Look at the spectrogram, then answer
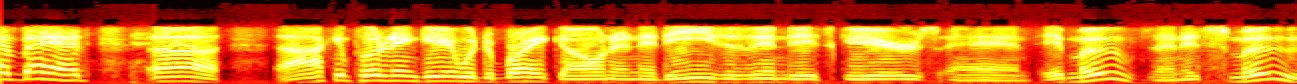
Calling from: Bogalusa, Louisiana, United States; I'm in Bogalusa, Louisiana.

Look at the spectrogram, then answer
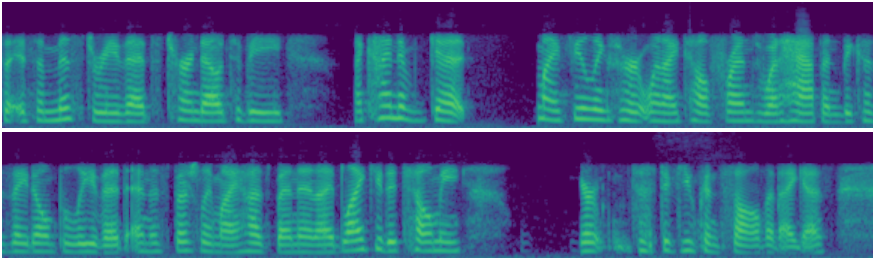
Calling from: Stevens Point, Wisconsin, United States; Hello, this is … from Stevens Point, Wisconsin.

